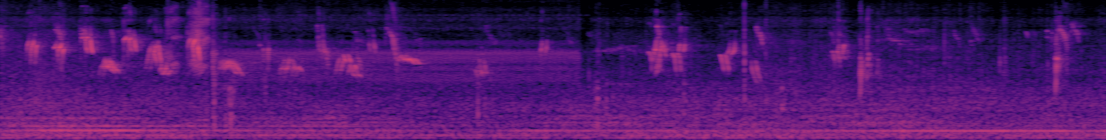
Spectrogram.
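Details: Mockingbird singing in the morning while sparrows, Inca doves, a stray cat and a parakeet feed nearby; quick bursts of varied high chirped phrases, several repeated back to back, then sparser scattered notes over a steady low hum.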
